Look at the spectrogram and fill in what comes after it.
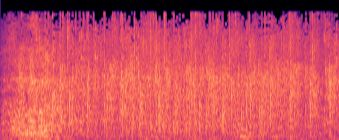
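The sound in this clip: Dense, steady applause from a studio audience on a comedy quiz panel show, sustained at an even, loud level for about five seconds with no pause or talk.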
